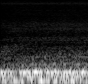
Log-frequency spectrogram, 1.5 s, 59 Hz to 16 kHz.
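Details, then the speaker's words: Seasons 4 rooftop unit: steady smooth low whoosh and hum from the blower motor running fine, yet the air proofing switch reads 24 volts across and isn't closing to register airflow, so the switch is bad and needs replacing. "because you can hear the blower motor it's going it's going good"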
